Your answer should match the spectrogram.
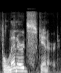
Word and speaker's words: Lynyrd Skynyrd: It's pronounced Lynyrd Skynyrd,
